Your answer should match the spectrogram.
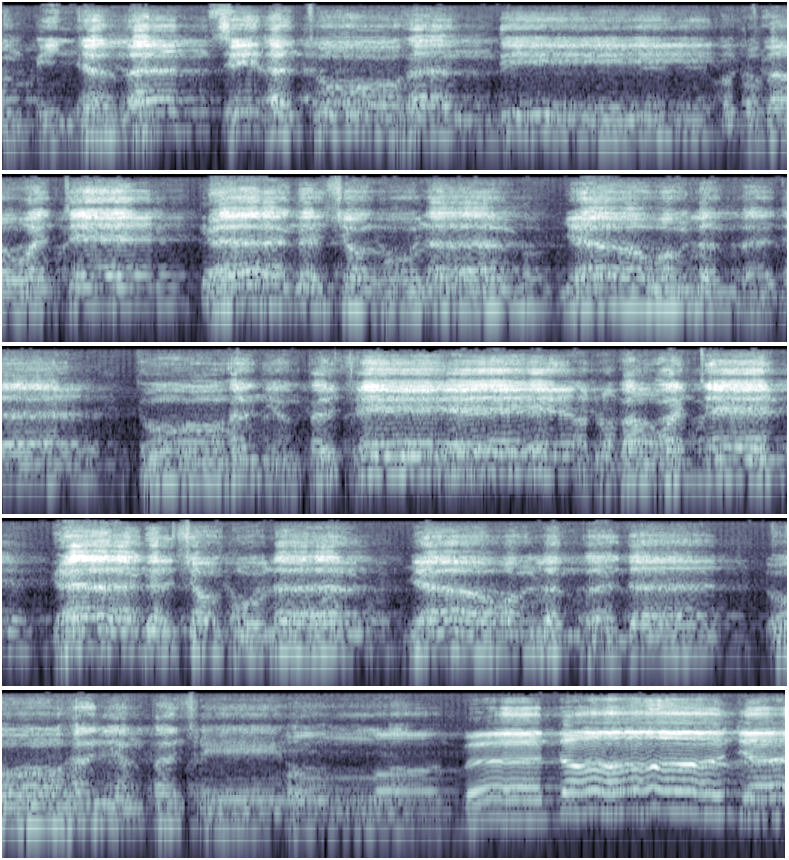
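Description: Melodic Quran recitation by a male reciter into a handheld microphone. Long, drawn-out phrases with ornamented, wavering pitch are broken by short breath pauses.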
